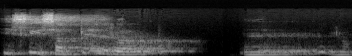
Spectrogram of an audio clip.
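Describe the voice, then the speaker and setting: A man with an Argentine accent speaks with lively intonation, and audible room echo surrounds his voice. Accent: Argentine Spanish (Rioplatense). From Argentina. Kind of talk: interview on theology. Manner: hesitant, repeats words.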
